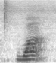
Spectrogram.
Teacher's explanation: ಓಷ್ಟ್ಯ ಅಂತ ಅಂದ್ರೆ ತುಟಿ. ಹಲ್ಲು ಮತ್ತು ತುಟಿ ಈ ಎರಡರ ಸಹಾಯದಿಂದ ಉಚ್ಚಾರಣೆಯಾಗುವ ಅಕ್ಷರವನ್ನ ನಾವು ದಂತೋಷ್ಟ್ಯಾಕ್ಷರಗಳು ಅಂತ ಕರಿತೀವಿ. ಯಾವುವು ಅಂತ ನೋಡೋದಾದ್ರೆ ಕೇವಲ ಒಂದೇ ಒಂದು ದಂತೋಷ್ಟ್ಯಾಕ್ಷರವನ್ನ ನಾವು ನೋಡ್ಬೋದು.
